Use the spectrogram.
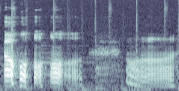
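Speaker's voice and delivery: usual speaking voice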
